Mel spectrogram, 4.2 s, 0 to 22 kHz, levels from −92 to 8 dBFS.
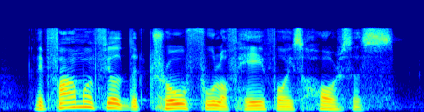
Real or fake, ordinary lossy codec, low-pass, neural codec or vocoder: real; none; none; none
